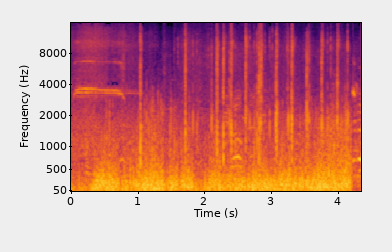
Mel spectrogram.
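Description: Wind buffeting the camera microphone outdoors as a low, continuous rumble. A high, steady whistle-like tone sounds for most of the first second, and a run of sharp clicks follows through the middle.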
